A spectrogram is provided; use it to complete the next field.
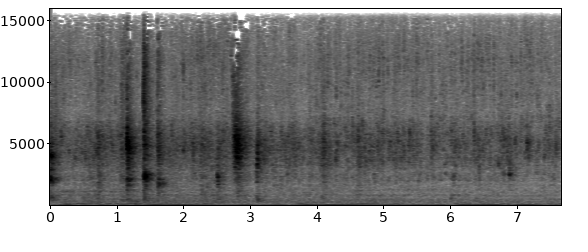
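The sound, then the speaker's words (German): Water poured to simulate rain, slowly running through: a steady, soft hiss of trickling, splashing water throughout, with a few sharper drips and splashes in the first few seconds. No one speaks. “Und jetzt können wir so ein bisschen Regen simulieren, indem wir das jetzt hier mal so ein bisschen regnen lassen.”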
